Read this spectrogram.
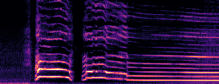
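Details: A young dog howls while coming out of anaesthesia after neutering surgery: a short wavering howl, a brief break, then a longer tone that drops slightly and holds steady to the end.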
